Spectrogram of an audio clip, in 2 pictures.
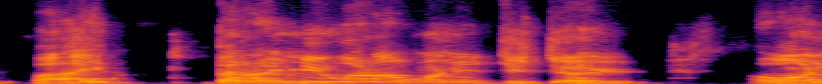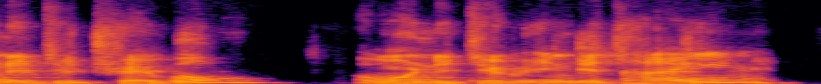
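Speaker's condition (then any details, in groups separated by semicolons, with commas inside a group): Cerebral palsy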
